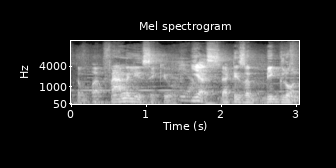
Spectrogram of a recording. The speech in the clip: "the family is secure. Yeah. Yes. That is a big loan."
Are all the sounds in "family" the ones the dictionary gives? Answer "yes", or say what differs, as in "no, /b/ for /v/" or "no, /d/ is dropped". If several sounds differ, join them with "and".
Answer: yes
